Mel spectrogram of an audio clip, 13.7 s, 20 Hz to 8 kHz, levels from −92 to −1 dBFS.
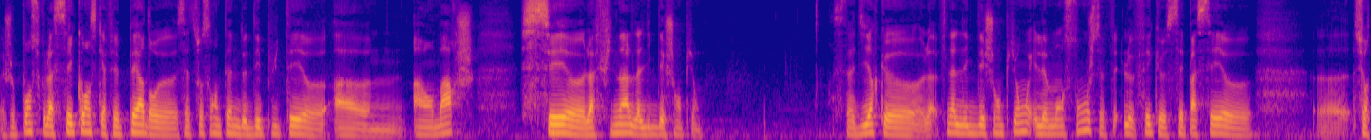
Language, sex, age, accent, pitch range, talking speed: French, male, 30-49, French, 110-145 Hz, 190 wpm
